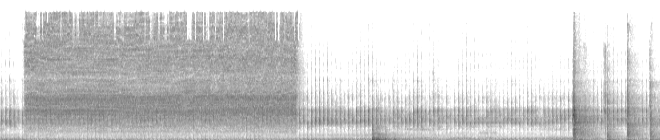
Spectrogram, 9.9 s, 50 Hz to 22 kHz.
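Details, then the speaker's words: Barn-find Mazda RX7 12A rotary on a test start, fed 5 L premium with 50 ml two-stroke oil via fuel pump to a full carb: light rapid ticking then loose clunks as the starter motor cuts out intermittently and the engine won't run; carb suspected. "oh starter motor again I just had it working all right so it's gone but it's not running"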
